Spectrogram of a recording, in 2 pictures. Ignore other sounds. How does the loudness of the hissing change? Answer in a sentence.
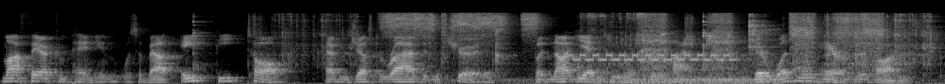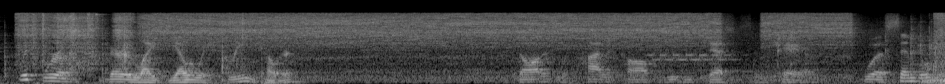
The loudness of the hissing stays about the same.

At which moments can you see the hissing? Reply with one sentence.
You can hear the hissing from 3.8 to 18.8 s.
